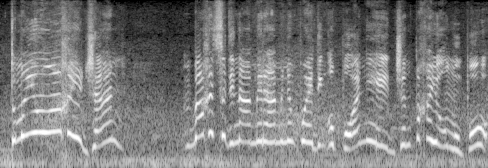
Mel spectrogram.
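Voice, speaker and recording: A woman's voice: extremely high pitch, expressive, a little fast, heavy background noise. A woman playing an indignant, embarrassed young daughter with a Filipino accent in a radio drama, scolding in exasperation. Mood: exasperated, scolding. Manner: sharp, exasperated. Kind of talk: Tagalog radio drama acting.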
